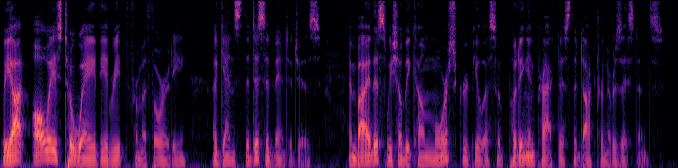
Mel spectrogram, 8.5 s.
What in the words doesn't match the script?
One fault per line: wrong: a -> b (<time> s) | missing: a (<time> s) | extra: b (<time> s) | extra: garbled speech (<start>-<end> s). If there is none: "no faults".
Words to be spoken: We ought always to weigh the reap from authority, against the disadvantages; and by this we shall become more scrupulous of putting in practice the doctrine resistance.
no faults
